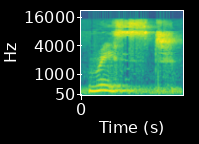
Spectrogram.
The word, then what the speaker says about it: wrist: The letter W is silent when it's at the start of a word before the letter R, like wrong and wrist, and right or wrote. It's also not pronounced in these common words: who, whoever, whole, to, sword, and answer.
